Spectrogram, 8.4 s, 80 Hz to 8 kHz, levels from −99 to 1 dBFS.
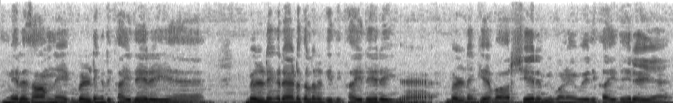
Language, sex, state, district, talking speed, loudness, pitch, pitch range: Hindi, male, Haryana, Rohtak, 190 wpm, -15 LUFS, 140 Hz, 135-150 Hz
